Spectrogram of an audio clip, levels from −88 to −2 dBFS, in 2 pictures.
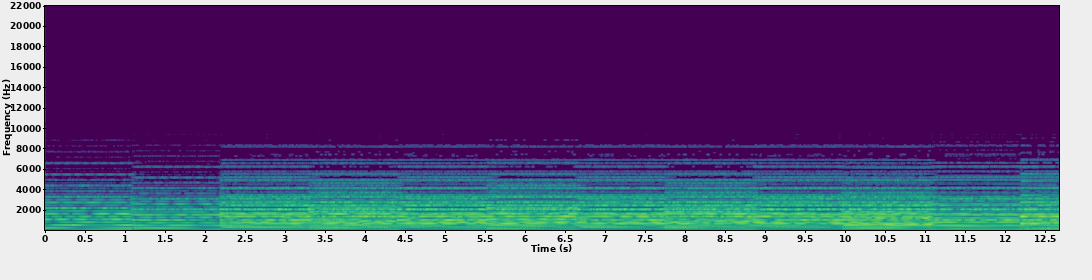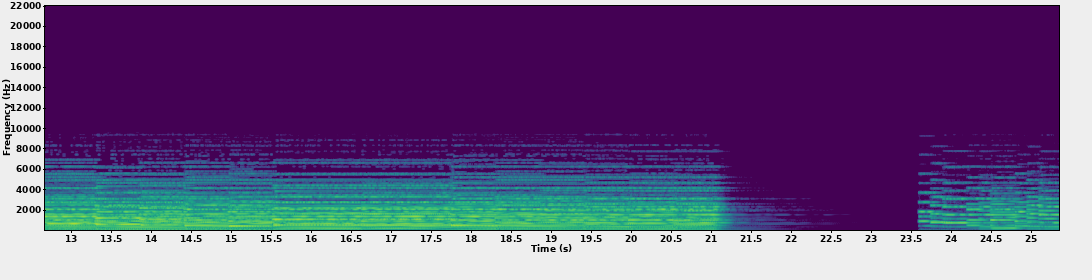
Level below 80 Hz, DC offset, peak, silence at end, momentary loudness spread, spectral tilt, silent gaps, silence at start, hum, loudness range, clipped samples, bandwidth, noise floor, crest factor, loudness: -48 dBFS; under 0.1%; -4 dBFS; 0 s; 8 LU; -5 dB/octave; none; 0 s; none; 7 LU; under 0.1%; 8.8 kHz; under -90 dBFS; 16 dB; -18 LUFS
